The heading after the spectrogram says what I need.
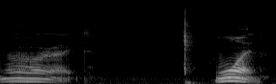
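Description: A man's voice: mid-range voice, very animated, very slow, warm tone, dull audio, slight background noise. A middle-aged man chatting casually while he plays a board game at a table. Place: indoor room at a game table.

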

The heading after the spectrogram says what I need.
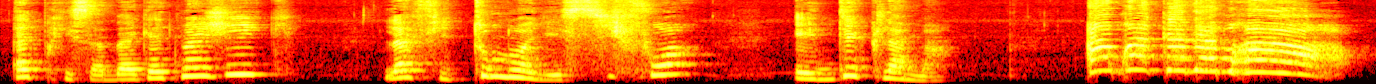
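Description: Unhurried, lively woman storyteller. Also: high-pitched. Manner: slow, expressive read-aloud. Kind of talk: children's storybook reading.

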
